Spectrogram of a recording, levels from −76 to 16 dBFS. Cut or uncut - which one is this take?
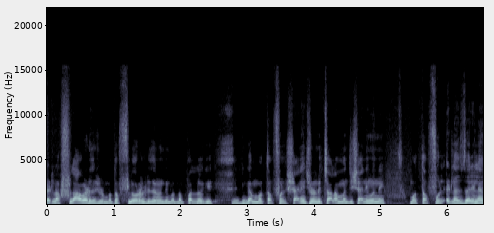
uncut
